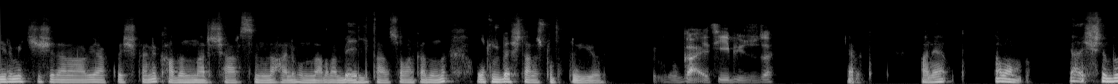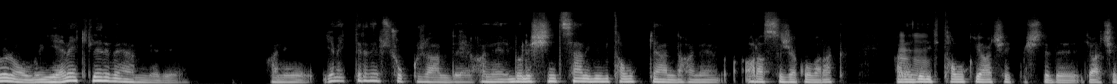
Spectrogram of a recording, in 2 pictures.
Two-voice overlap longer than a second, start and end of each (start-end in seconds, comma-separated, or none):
none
